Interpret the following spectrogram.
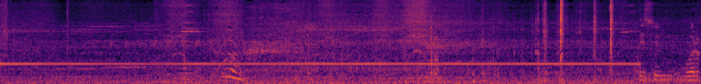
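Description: Toyota Innova HyCross cabin warning tone: one steady beep held without a break, cutting off suddenly at the end, sounding while the hybrid system is stopped and tied to the seat belts. Two sharp clicks come just before it stops.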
